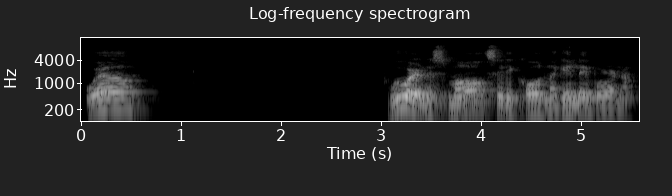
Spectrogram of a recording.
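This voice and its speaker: A man's voice: mid-range voice, expressive, measured pace, reverberant, muffled recording. A man from Ethiopia who grew up in Kenya, a guest telling his life story in a reflective way. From Ethiopia, raised in Kenya. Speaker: interview guest.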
